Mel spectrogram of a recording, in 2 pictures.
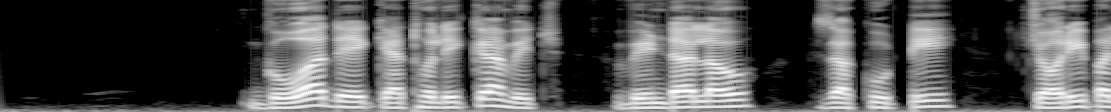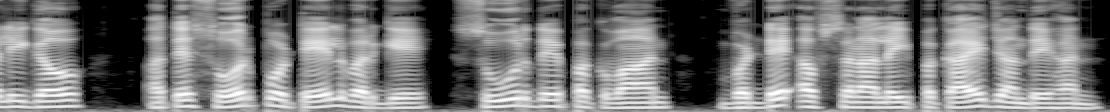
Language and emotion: Punjabi, neutral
